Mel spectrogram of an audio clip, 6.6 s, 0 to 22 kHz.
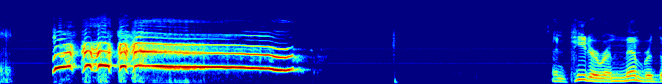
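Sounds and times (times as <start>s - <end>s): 
rooster crowing: 0.5s - 3.2s
speech: 5.7s - 6.6s.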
